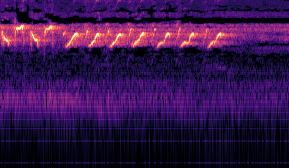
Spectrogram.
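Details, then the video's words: Olive-backed sunbird calling with a fast series of about eleven high, thin downslurred chips over under two seconds, bright and regular, then stopping; a faint low hum underneath. "Olive-Backed Sunbird"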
